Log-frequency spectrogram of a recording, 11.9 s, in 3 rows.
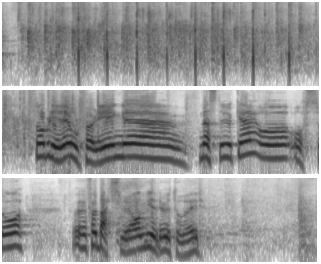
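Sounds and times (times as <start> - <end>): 
audience applause: 0.0 - 5.2
speech: 4.4 - 10.6.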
